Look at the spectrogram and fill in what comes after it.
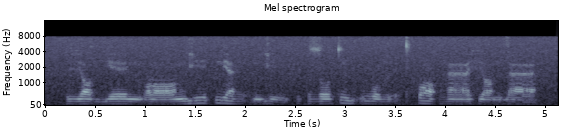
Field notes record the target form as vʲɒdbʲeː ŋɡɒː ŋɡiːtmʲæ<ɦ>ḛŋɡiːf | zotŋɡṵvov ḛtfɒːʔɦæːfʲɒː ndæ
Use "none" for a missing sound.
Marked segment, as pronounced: ɦ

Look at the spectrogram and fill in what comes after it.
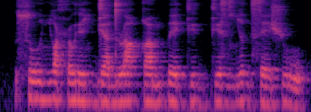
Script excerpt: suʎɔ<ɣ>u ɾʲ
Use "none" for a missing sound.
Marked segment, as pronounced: ħ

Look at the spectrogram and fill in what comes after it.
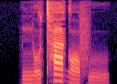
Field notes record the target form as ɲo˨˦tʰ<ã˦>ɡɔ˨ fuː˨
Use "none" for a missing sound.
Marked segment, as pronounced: a˦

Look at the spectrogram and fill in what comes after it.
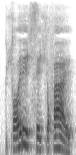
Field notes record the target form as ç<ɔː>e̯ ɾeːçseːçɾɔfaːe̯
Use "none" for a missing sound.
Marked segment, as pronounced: ɔː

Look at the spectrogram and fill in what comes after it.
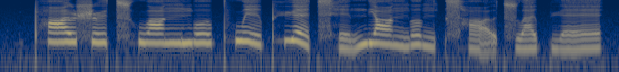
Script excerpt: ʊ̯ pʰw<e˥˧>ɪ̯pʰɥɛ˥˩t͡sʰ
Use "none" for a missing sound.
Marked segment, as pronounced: e˥˧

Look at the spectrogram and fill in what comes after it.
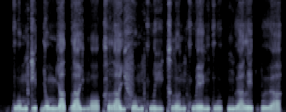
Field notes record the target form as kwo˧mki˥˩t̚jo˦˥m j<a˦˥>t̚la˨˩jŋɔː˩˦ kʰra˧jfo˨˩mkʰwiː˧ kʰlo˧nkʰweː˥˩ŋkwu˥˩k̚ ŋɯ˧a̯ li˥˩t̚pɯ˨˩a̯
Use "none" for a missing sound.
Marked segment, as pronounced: a˦˥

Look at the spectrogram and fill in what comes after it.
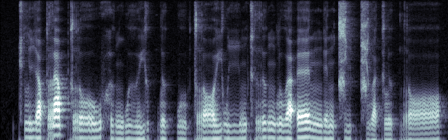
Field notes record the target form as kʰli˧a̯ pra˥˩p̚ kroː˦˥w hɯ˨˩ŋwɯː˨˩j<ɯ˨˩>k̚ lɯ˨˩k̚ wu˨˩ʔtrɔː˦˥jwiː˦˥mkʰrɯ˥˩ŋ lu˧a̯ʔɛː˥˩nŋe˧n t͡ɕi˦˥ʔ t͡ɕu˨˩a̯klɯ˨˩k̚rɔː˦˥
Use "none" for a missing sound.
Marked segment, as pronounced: ɯ˥˩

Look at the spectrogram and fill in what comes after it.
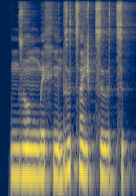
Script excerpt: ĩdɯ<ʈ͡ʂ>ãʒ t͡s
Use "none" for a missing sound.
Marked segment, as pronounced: t͡s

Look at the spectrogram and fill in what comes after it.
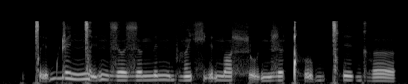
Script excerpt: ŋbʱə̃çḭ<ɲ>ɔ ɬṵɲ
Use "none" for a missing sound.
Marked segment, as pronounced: n̪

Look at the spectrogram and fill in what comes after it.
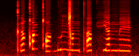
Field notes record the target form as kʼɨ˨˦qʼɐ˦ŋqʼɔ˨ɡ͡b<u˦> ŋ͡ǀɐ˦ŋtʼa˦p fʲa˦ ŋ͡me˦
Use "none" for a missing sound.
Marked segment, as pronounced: u˦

